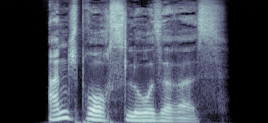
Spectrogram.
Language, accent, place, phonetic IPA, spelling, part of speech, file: German, Germany, Berlin, [ˈanʃpʁʊxsˌloːzəʁəs], anspruchsloseres, adjective, De-anspruchsloseres.ogg
- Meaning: strong/mixed nominative/accusative neuter singular comparative degree of anspruchslos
